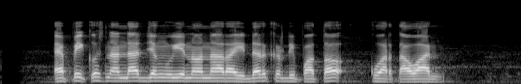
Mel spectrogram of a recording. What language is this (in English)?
Sundanese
